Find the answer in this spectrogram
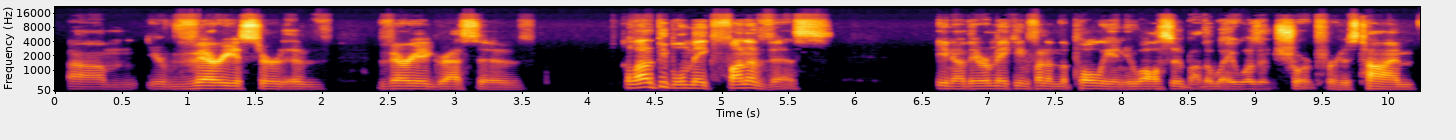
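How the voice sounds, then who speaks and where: A man hoarse with laryngitis, sounding muffled, gives casual coaching advice in deliberate, emphatic phrases, now and then clearing his throat. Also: mid-range voice, fairly bright tone, dry recording. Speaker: dating coach and host. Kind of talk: casual straight-to-camera advice talk.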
